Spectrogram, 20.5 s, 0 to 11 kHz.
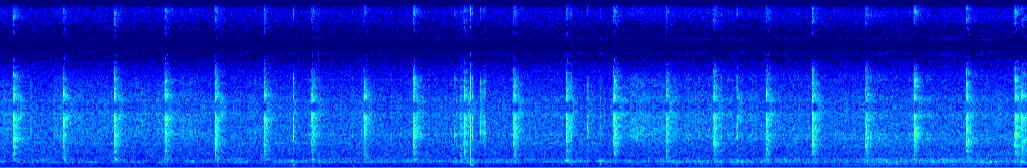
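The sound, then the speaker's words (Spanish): Steady ticking of a handmade, hand-designed clock with weekday wheel, 24-hour hand and moon-phase dial: many crisp, even ticks at about one per second over a faint constant hiss, with no voices. “Este es el reloj que he construido y diseñado todo a mano.”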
